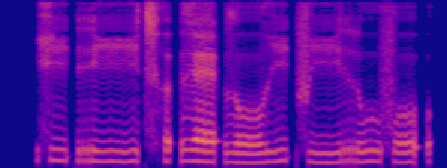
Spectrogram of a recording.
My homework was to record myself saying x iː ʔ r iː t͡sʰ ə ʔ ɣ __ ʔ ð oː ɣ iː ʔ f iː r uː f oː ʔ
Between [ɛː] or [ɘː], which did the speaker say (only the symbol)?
ɛː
